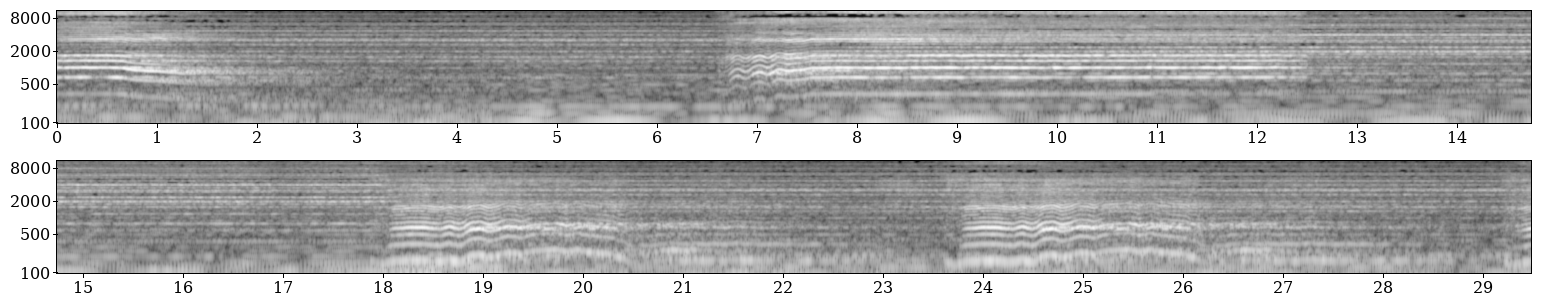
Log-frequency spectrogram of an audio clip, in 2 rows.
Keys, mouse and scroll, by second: 0.7 click, 1.8-3.1 drag, 5.4 shift+z, 6.9 shift+z, 7.4 KP_1, 7.6 middle click, 8.2 shift+a, 9.3 middle click, 9.6 click, 10.1 r, 10.9 s, 11.8 click, 12.4 click, 12.8 KP_3, 13.2 click, 15.3 KP_0, 15.6 shift+z, 17.6 click, 18.4 KP_0, 20.3 shift+z, 20.6 click, 21.9 shift+z, 25.4 shift+z, 25.8 middle click, 26.0 click, 26.7 middle click, 27.4 click, 27.8 KP_0, 28.2 middle click, 28.8 middle click.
